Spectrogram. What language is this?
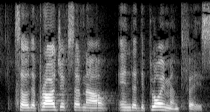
English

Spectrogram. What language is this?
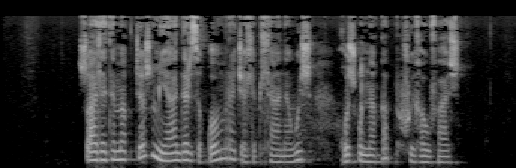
Kabardian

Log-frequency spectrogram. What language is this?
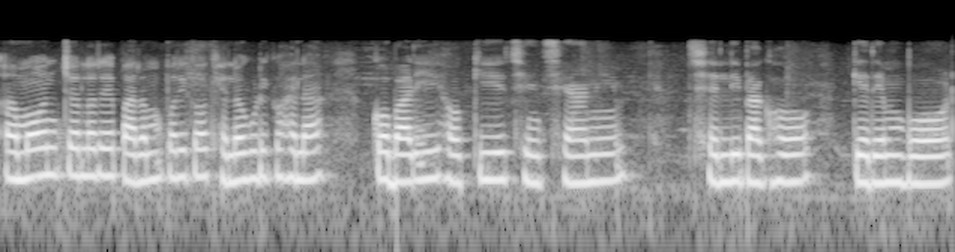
Odia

